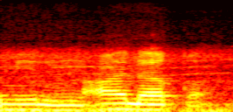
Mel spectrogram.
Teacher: Nun mati bertemu ain yang harus dibaca jelas.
